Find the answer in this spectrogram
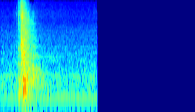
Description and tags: Opening microwave door
door, microwave, open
